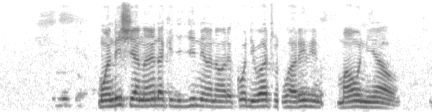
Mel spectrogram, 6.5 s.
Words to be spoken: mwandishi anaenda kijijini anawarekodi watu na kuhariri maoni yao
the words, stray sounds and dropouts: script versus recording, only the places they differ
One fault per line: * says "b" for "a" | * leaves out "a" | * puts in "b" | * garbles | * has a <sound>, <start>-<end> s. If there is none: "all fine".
* leaves out "na"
